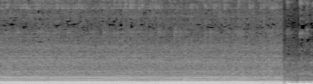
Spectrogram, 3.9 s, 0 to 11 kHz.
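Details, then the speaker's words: 2006 Honda CRF70F with old fuel, running rough, only running on choke, warming up with choke now off after AMSOIL Quickshot fuel treatment added; small single thumps, uneven, stumbling; rough running when cold. "Alright, so I'm confident the Quickshot's in there already doing its job because it would only run on choke. I've got the choke off, and it's finally cleaning up a little bit."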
